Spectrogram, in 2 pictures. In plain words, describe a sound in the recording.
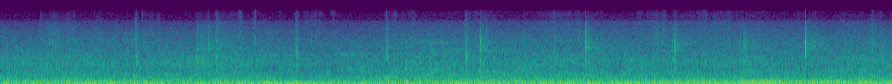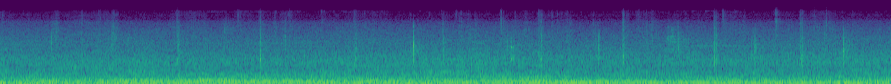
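Footsteps clatter on metal stairs.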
